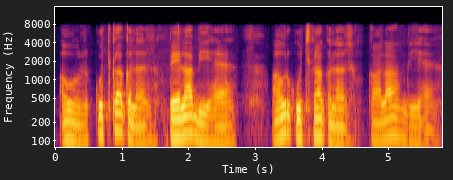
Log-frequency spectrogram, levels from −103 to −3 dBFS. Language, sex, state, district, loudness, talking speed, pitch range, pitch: Hindi, male, Uttar Pradesh, Saharanpur, -18 LUFS, 145 wpm, 85-115 Hz, 95 Hz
